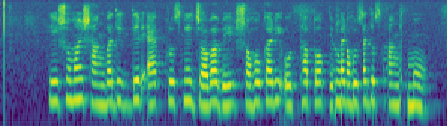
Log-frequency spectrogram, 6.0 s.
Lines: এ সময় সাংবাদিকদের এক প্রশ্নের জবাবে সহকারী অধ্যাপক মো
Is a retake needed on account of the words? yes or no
yes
